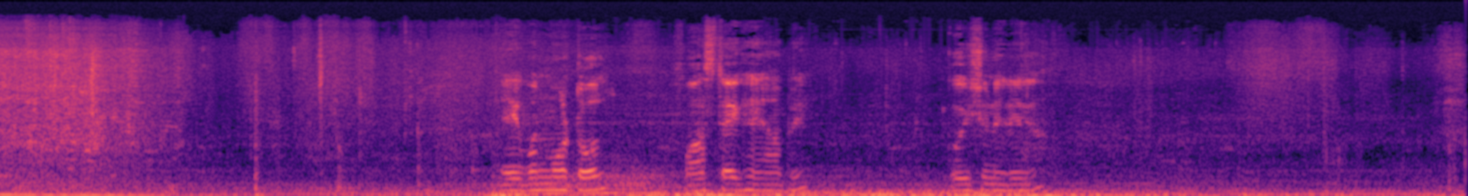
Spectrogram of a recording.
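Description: A car engine hums steadily with a low rumble from inside the car.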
